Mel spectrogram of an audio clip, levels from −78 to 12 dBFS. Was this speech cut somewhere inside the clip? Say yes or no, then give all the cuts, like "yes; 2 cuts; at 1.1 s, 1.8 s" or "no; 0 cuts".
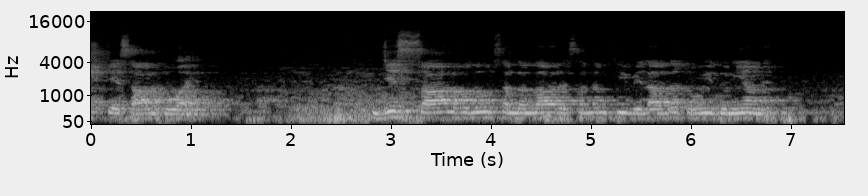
no; 0 cuts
